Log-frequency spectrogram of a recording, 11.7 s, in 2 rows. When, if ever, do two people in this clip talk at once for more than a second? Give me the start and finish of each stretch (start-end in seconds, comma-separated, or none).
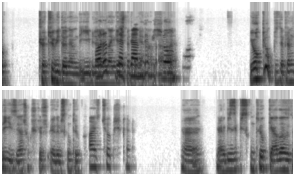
1.9-3.5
